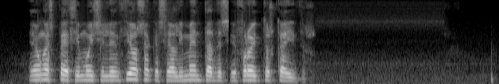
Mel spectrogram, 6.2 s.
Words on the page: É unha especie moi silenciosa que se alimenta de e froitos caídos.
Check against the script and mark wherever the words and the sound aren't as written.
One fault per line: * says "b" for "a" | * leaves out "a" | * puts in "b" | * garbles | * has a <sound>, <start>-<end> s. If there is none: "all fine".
all fine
